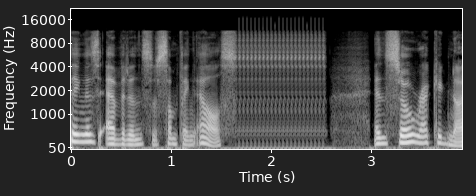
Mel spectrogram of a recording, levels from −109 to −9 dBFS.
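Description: From 1.68 to 2.56 s, a system hang loop: the machine froze while the hardware replayed one 40 ms buffer, producing a 25 Hz machine-gun stutter.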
